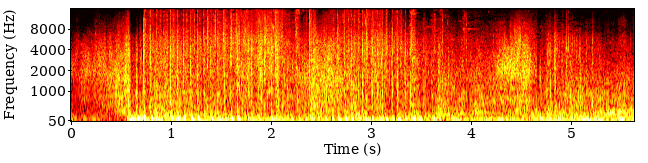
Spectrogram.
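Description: Sustained loud gunfire from a first-person shooter video game, rapid automatic bursts rattling continuously after a brief quiet start, with explosion-like booms mixed into the dense barrage and no talking.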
